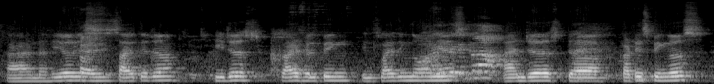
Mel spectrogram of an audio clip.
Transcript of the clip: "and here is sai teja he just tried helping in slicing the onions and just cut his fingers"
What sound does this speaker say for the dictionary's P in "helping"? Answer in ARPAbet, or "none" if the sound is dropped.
P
